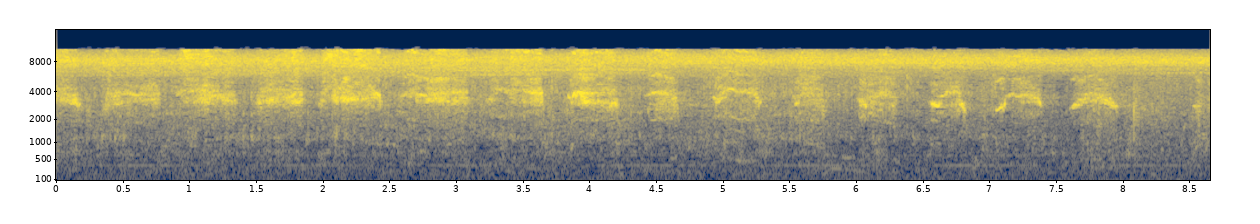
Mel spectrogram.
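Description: A baby monkey gives a string of short, high-pitched calls, about one or two a second, some rising and falling in pitch, over a steady hiss.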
